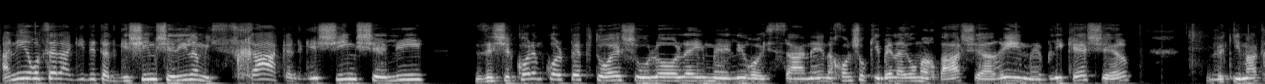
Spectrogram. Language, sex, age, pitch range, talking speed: Hebrew, male, 30-49, 160-240 Hz, 135 wpm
